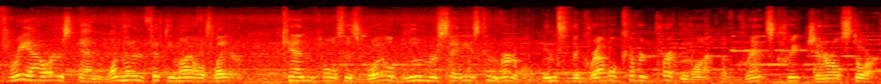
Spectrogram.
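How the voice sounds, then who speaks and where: A man's voice: on the high side, normal speed, poor audio. A man narrating a scripted audio drama in descriptive prose. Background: background music.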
